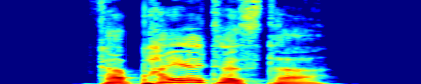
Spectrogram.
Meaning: inflection of verpeilt: 1. strong/mixed nominative masculine singular superlative degree 2. strong genitive/dative feminine singular superlative degree 3. strong genitive plural superlative degree
- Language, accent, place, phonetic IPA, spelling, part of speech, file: German, Germany, Berlin, [fɛɐ̯ˈpaɪ̯ltəstɐ], verpeiltester, adjective, De-verpeiltester.ogg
